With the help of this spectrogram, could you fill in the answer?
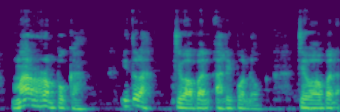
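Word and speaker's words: مَنْ رَبُّكَ: Dibacanya harus jelas, tidak berdengung. Tulisannya adalah man rabbuka, dibacanya adalah harus man rabbuka.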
